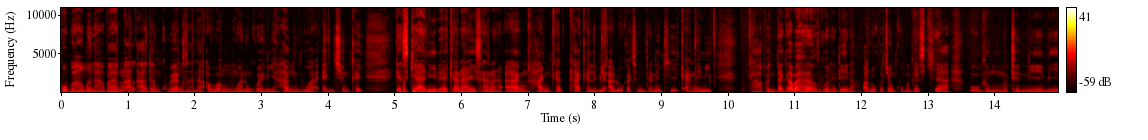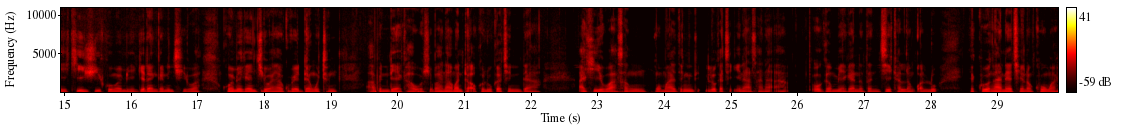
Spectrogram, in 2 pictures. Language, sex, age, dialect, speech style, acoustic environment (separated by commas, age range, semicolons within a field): Hausa, male, 25-34, Nigeria - Kano, happy, nature; silence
